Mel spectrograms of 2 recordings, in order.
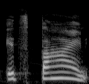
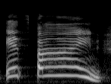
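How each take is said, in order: First: Said in the usual way. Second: Much higher, sing-song reassurance; reassuring. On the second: Real, not acted. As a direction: brush it off brightly.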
